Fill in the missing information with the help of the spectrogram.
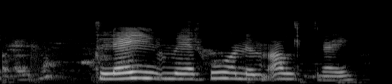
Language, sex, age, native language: Icelandic, female, 9, Icelandic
